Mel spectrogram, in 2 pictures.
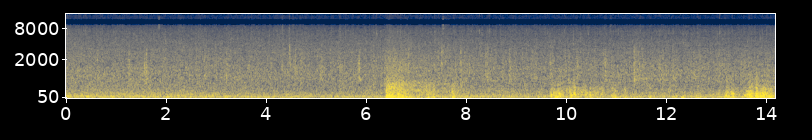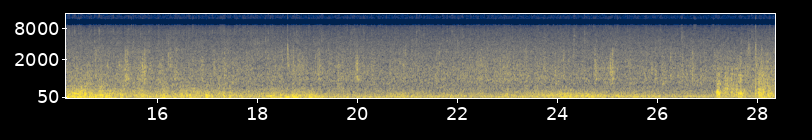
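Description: Steady rain with several low rolls of thunder. The sharpest starts suddenly about six and a half seconds in, and longer rumbles follow around ten and fourteen seconds.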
